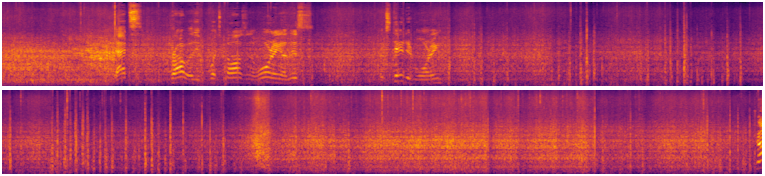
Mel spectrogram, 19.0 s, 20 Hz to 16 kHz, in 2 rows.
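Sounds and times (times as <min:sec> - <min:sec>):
heavy rain on car roof: 0:13.2 - 0:19.0.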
